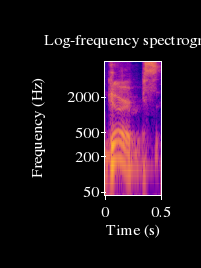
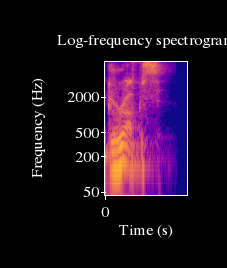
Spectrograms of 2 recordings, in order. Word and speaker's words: GURPS: It's called GURPS, actually. GURPS, yeah. Did I say something different? You said GRUPS.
